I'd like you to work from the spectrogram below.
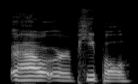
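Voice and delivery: slow, drawn-out, dying wonder; trembling lips. A narrator's reading. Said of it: "his lips trembled".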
